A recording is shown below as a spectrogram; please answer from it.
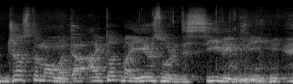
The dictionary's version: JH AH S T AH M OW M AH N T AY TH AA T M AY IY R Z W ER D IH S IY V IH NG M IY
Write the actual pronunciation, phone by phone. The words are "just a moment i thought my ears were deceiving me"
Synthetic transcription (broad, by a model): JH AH S T AH M OW M AH N T AY T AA T M AY IY R Z W ER D IH S IY V IH NG M IY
